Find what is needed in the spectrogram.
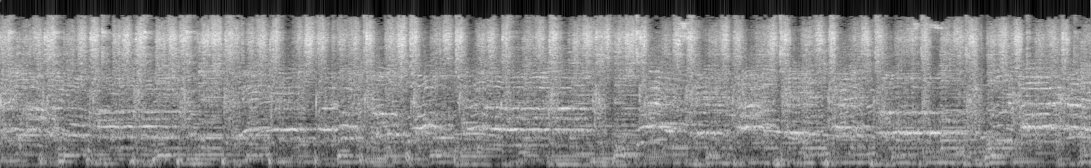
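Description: A congregation singing a worship song together over live band music, with hand-clapping keeping a steady beat.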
